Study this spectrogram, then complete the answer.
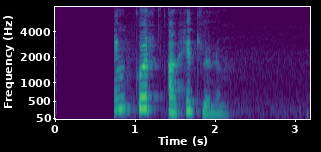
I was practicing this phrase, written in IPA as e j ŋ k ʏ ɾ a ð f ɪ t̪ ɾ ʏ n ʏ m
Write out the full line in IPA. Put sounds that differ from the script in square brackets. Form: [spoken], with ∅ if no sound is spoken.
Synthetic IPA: e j ŋ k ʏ ɾ a ð [h] ɪ t̪ [l] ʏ n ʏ m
